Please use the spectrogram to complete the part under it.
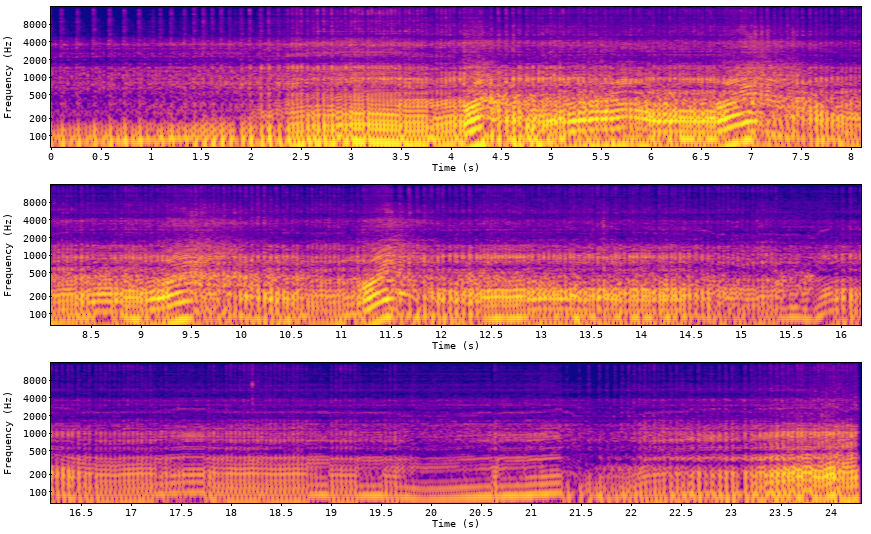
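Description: A hard enduro dirt bike engine labors loudly up a hill, revving and bogging in repeated surges with a throaty mid-range drone throughout, close to the rider.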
